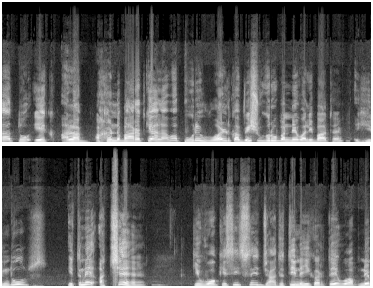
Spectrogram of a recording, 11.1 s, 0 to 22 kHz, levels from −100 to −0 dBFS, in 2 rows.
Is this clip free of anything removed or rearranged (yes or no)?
no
